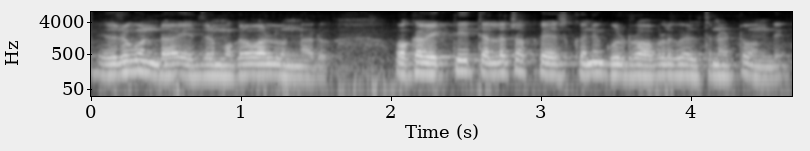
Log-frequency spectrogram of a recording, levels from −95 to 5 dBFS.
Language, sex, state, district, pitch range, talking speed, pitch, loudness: Telugu, male, Telangana, Hyderabad, 120-140 Hz, 165 wpm, 130 Hz, -18 LUFS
